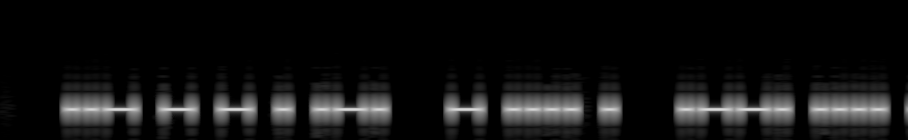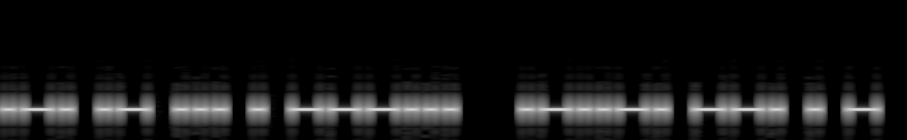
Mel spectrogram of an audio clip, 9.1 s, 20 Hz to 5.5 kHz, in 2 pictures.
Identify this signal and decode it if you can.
Morse code, heard as a keyed tone, about 25 wpm, 600 Hz. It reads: UTTER THE PHRASE: "GET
